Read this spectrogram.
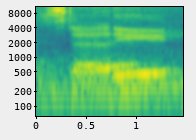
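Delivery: soft, slow self-coaching; hushed steadying. Real, not acted. Speaker moving down cautiously, murmuring steady to self. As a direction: draw it out softly and carefully.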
